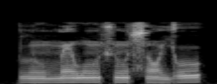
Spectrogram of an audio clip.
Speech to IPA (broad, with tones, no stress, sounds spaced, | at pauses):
l ũ˧ m ɛ̃˦ w ũ˦ ʃ ũ˦ s ɔ̃˧ j o˦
